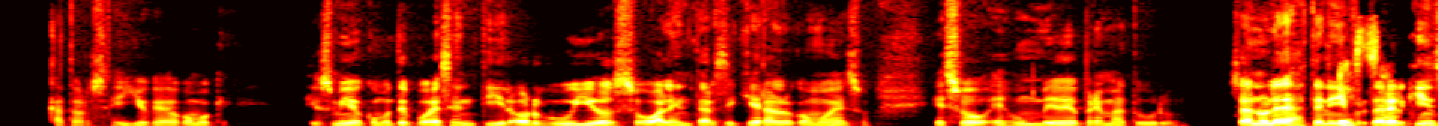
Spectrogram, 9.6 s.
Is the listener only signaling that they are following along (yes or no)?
yes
